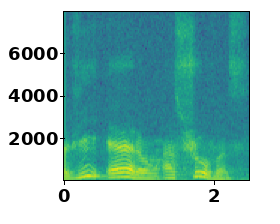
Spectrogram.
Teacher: Um som vocálico, e aqui outro som vocálico, né? Então nós temos 2 sons vocálicos, e em sílabas separadas nós temos um hiato.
